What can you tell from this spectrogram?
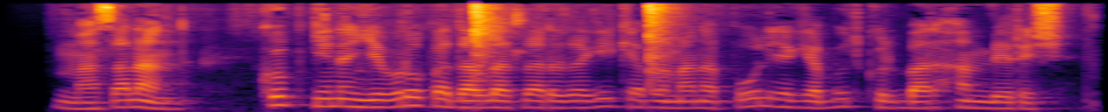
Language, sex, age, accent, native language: Uzbek, male, 19-29, Jizzax, Uzbek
